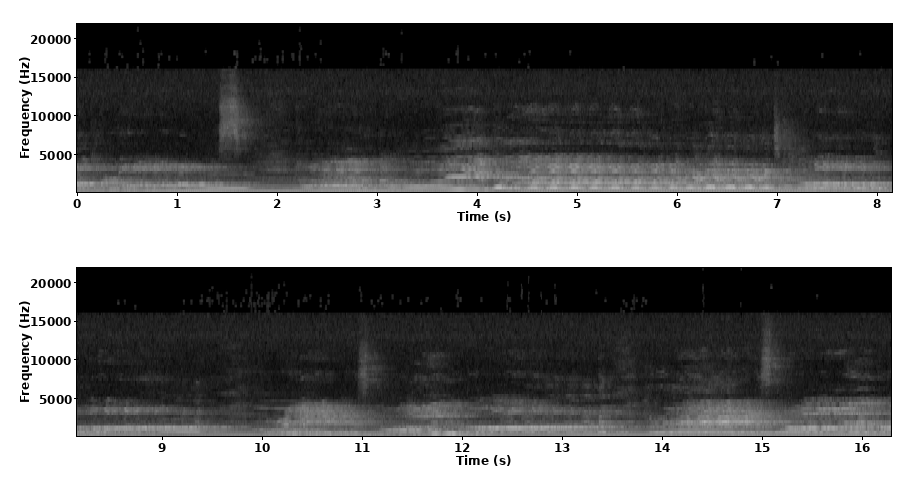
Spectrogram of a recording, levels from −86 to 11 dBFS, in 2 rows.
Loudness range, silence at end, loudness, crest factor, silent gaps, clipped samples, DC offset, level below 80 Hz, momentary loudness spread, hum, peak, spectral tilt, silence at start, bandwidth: 6 LU; 0 s; -28 LUFS; 18 dB; none; under 0.1%; under 0.1%; -68 dBFS; 10 LU; none; -12 dBFS; -4 dB/octave; 0 s; 18.5 kHz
